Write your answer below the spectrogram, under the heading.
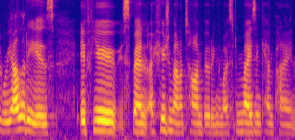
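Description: A woman's voice in a monotone, flat intonation. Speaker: conference speaker. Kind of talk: conference talk. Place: hall. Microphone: podium.

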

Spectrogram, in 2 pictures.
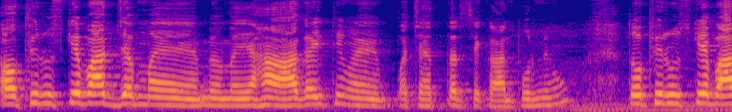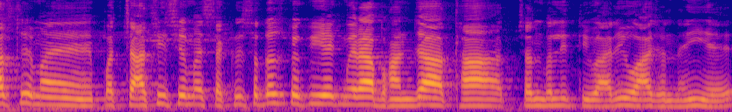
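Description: The woman talks at a moderate pace with ordinary pitch variation. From eastern Uttar Pradesh, India (Jaunpur); Uttar Pradesh, India. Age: 60s. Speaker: city mayor, politician. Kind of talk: interview. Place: home room.

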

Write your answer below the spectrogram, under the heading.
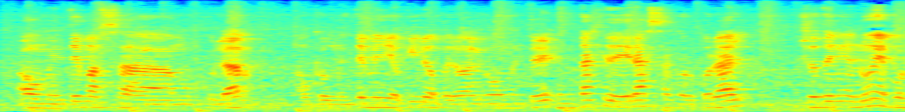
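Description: Music plays in the background as a man talks. He keeps a fairly quick pace with ordinary pitch variation. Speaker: vlogger. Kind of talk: casual vlog chat. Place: home room. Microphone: phone near.

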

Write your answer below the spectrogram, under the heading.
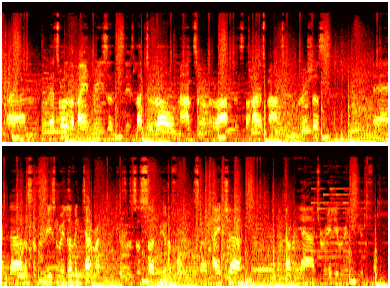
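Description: Loud music plays in the background. Over it, a man talks at a very fast pace. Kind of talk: casual vlog commentary. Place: car. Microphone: phone near.

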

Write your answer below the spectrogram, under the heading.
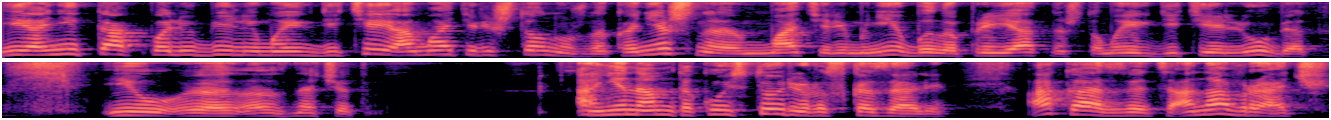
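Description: Delivered at a fairly slow pace, the voice has a dark, mellow tone and lively intonation against a quiet background. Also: woman. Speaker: video blogger. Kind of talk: reminiscing monologue. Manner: halting. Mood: animated, emotional storytelling. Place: home room. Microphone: lapel.

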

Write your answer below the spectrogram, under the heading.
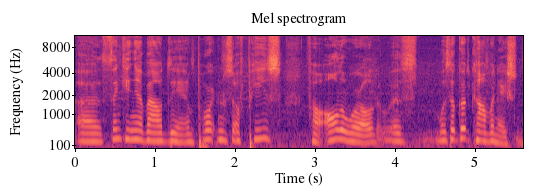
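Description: In a German accent, a woman speaks at a medium pitch with a dark, mellow tone. The sound is dry with no echo, and there is light background noise. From Germany. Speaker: peace activist. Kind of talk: interview; interview answer. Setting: outdoors. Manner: hesitant, many fillers. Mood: warm, reflective. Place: open country. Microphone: handheld.

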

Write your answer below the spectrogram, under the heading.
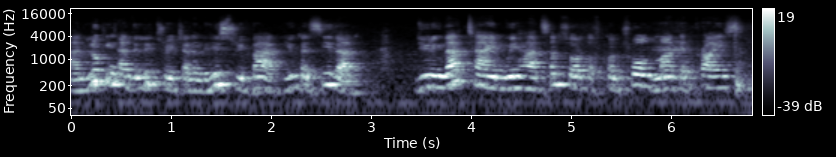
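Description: Over light background noise and audible room echo, a man talks at a fairly quick pace. His pitch is high and his intonation lively. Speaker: presenter. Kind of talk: lecture. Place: hall.

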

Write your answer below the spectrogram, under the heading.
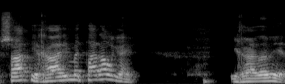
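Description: The speaker has a European Portuguese accent and very wide pitch swings. The background is quiet. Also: man. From Portugal. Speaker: moderator for anti-corruption nonprofit. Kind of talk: online seminar discussion. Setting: video call. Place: home room. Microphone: video call.

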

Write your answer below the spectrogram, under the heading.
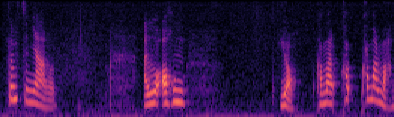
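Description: Over a quiet background, a woman with a high pitch talks in an animated, enthusiastic tone at a fairly slow pace, with very wide pitch swings and long, frequent pauses. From Germany, Dresden (Saxony); Saxony, Germany. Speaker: whisky tasting vlogger. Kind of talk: casual tasting vlog. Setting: at home in front of shelf. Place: home room. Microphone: lapel.

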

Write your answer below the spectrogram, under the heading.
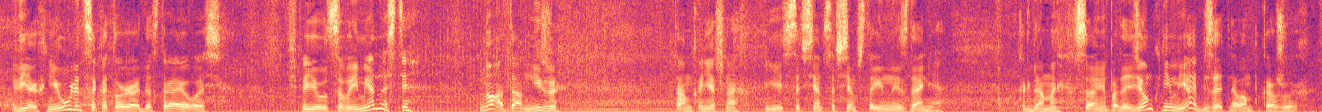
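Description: A man speaks at a moderate pace, with very even loudness and long, frequent pauses. The sound is dry with no echo, and background noise is noticeable. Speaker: local guide, vlogger. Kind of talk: walking tour commentary. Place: street. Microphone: phone near.

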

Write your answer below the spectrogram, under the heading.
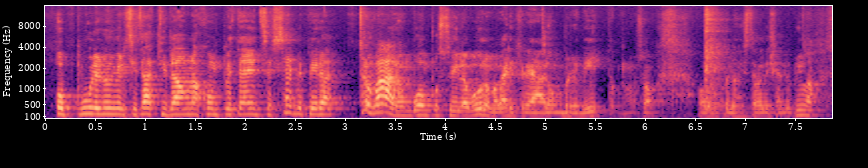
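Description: Very fast and high-pitched, a man speaks with lively intonation and big swings in loudness. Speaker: podcast host. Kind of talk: interview. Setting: studio. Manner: casual. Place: studio. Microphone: studio mic.

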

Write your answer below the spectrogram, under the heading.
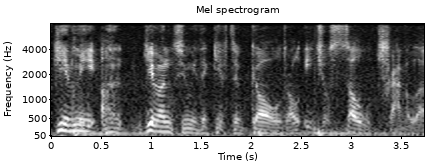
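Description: Over clear background noise, a man does a put-on character voice at a fairly low pitch and a moderate pace. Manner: menacing.

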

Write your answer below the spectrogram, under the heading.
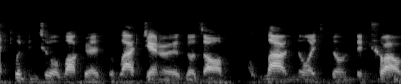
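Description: Plain reading aloud is heard against a quiet background.

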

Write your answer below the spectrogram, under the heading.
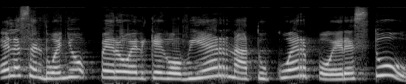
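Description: Quiet surroundings, a woman's voice, ordinary pitch variation. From Mexico, Chiapas (Tuxtla Gutiérrez), raised in Veracruz from age 11; Chiapas, Mexico. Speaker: pastor. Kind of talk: sermon. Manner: emphatic, repetitive preaching. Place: church.

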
